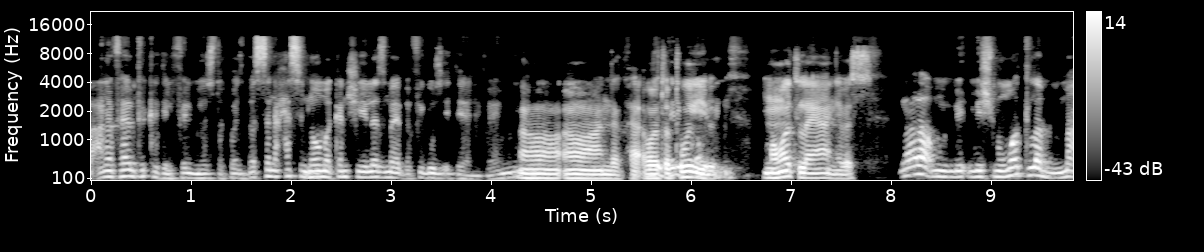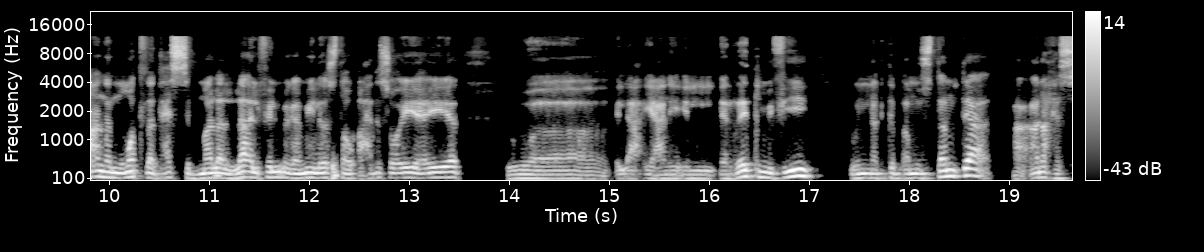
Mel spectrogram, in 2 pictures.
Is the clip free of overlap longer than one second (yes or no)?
no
